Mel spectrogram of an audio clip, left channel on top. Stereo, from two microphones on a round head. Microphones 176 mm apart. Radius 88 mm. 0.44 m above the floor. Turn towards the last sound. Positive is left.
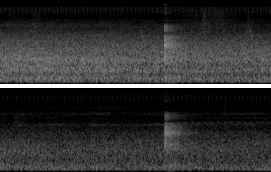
turn(degrees=25)  # may be behind; listen again after turning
